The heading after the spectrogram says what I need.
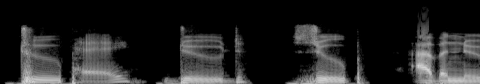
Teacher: Often, the long double O sound is used after the T, D, S, N, and L sounds.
